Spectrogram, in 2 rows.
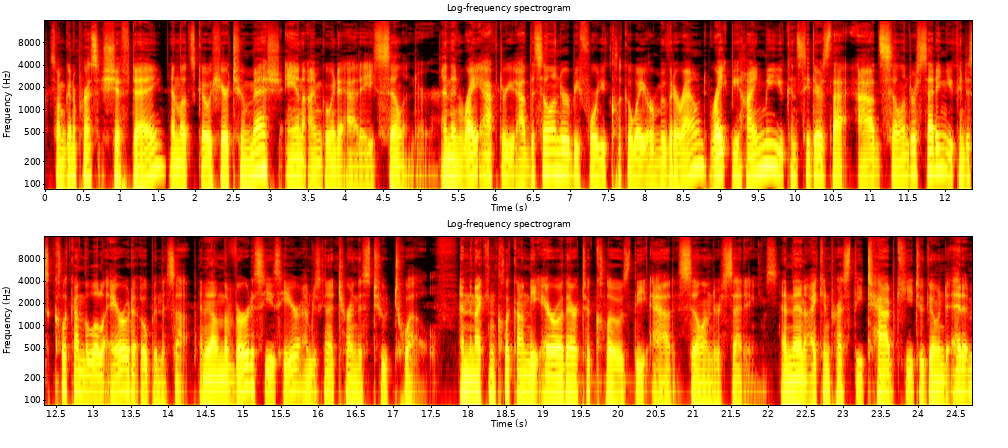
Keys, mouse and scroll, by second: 0.5 shift+a, 11.2-17.1 drag, 20.8 click, 21.2-21.6 scroll down 2, 21.6 middle click, 22.0-22.4 scroll up 1, 23.4 Tab.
